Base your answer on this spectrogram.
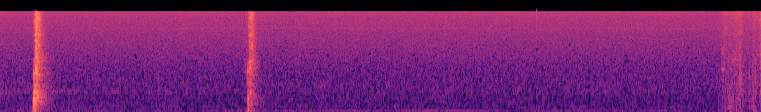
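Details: Weimaraner waiting and watching for its owner's return gives two single sharp barks about three seconds apart, followed by long quiet, then a soft rustling shuffle near the end in a quiet indoor room.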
